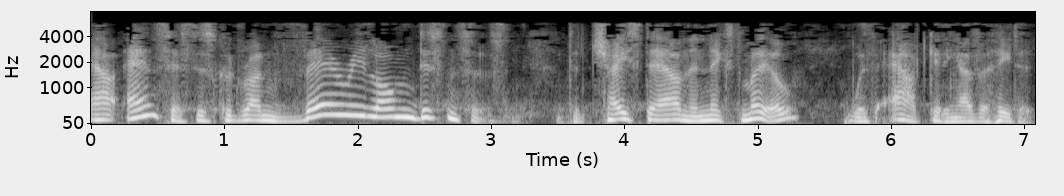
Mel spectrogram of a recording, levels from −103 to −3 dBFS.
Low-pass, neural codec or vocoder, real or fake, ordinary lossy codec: 7.2 kHz; codec, 16 kHz, 4.8 kbps, FACodec; fake; MP3, 24 kbps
